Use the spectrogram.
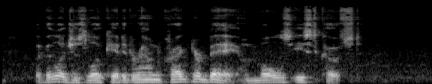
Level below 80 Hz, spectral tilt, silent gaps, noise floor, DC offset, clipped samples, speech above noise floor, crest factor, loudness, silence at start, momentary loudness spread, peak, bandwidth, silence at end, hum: -54 dBFS; -5.5 dB/octave; none; -54 dBFS; under 0.1%; under 0.1%; 35 dB; 18 dB; -20 LUFS; 0.35 s; 9 LU; -2 dBFS; 16 kHz; 0.75 s; none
